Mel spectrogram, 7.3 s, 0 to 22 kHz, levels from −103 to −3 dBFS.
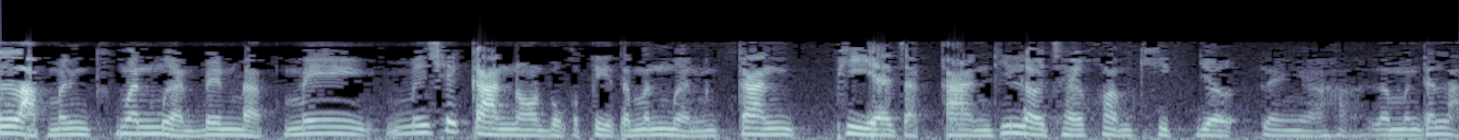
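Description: From start to finish the speech is band-limited, with nothing above 6.3 kHz, and sounds dull and smeared with plainly audible codec damage. This is likely AAC compression: AAC-LC quantising coarsely at a bitrate that fits 24 kbps, discarding the upper band and thinning what remains.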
